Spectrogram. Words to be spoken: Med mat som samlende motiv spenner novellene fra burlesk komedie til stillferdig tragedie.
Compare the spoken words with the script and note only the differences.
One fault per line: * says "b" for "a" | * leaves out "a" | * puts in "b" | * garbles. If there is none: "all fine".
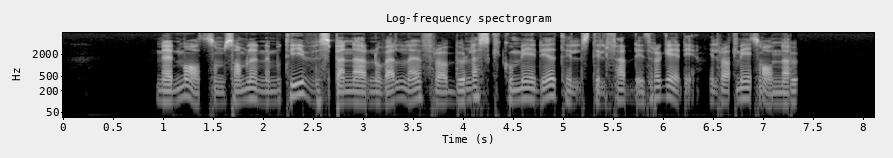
* garbles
